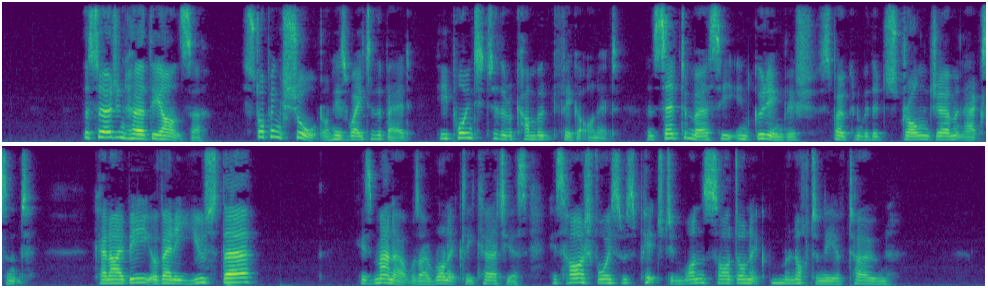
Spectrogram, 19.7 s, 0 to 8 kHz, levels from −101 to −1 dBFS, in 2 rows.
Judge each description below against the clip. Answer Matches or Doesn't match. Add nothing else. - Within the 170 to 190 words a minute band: Matches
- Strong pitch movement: Doesn't match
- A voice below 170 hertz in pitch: Doesn't match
